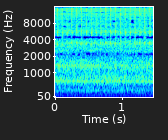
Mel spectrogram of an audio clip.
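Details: 2005 Hyundai Santa Fe 2.7 V6, first start after standing seven years, once the perished fuel line was replaced with 7mm hose and it was jump-started from another car. Even, steady idle with a light mechanical patter and faint tone, no misses; no fuel leaks.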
